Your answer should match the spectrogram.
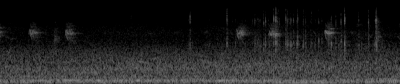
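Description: Small birds chirping in short, scattered calls over the steady low hum of a small electric fan.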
